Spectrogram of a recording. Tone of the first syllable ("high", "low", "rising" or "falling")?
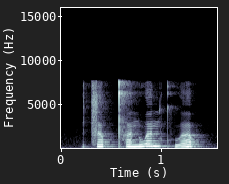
rising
